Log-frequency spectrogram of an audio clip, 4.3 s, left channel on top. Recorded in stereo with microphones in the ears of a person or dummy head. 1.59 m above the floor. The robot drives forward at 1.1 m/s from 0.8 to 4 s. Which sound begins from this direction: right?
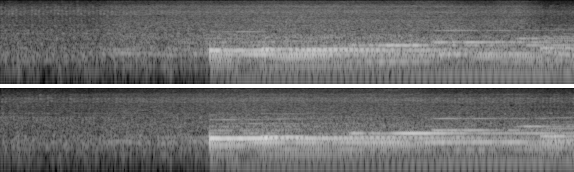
A piano, at 1.6 s.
